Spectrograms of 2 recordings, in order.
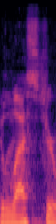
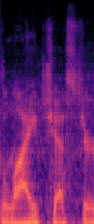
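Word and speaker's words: Leicester: way out there like I didn't know like how British things were pronounced so it's like I thought like Lester was like liester for the longest time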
